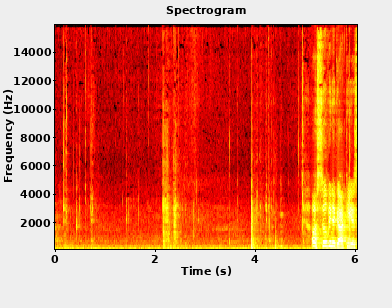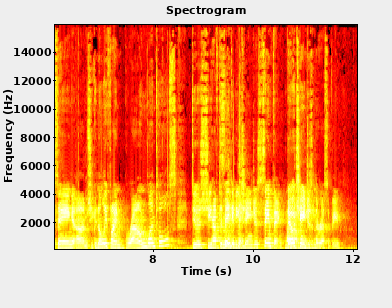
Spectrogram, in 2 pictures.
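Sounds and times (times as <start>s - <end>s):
metal spoon stirring in saucepan: 2.1s - 2.9s.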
